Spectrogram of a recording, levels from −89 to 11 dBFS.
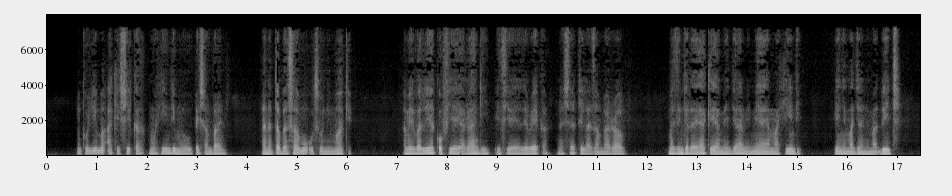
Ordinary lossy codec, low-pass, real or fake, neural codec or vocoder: MP3, 32 kbps; 7.2 kHz; fake; codec, 24 kHz, 0.5 kbps, DualCodec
